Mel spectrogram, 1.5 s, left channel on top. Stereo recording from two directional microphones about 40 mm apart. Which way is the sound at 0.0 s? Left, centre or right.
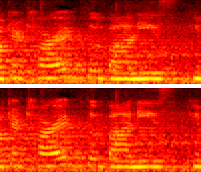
Centre.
